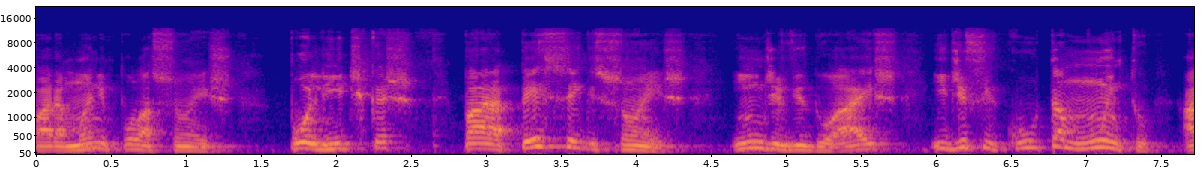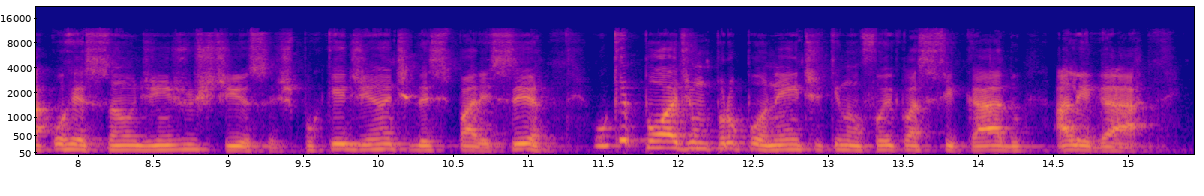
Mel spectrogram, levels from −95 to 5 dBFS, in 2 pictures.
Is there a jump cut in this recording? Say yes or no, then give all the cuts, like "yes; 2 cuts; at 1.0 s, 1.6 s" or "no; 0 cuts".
no; 0 cuts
